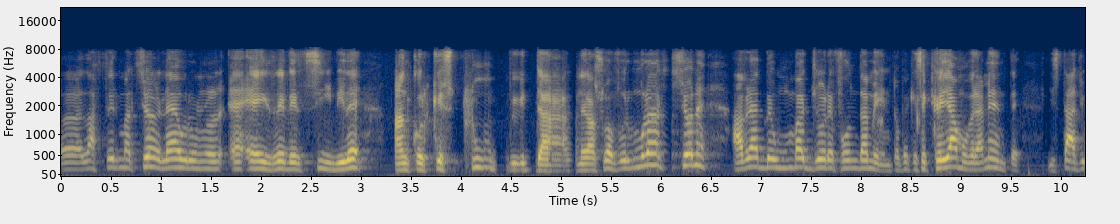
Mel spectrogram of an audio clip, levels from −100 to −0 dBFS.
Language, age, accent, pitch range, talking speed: Italian, 40-59, native, 180-275 Hz, 110 wpm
